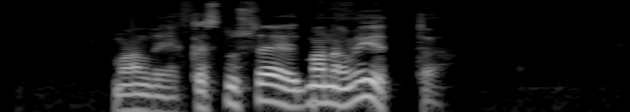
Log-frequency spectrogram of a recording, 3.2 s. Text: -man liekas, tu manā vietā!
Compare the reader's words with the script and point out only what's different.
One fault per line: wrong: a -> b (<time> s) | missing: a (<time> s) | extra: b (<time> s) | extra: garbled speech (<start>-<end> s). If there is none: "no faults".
extra: sēdi (1.2 s)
